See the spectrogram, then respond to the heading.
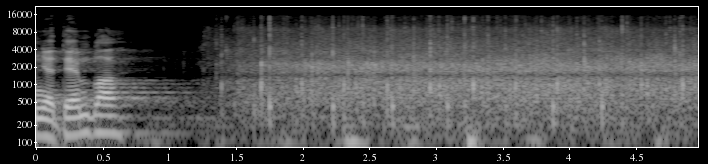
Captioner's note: audience applauding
